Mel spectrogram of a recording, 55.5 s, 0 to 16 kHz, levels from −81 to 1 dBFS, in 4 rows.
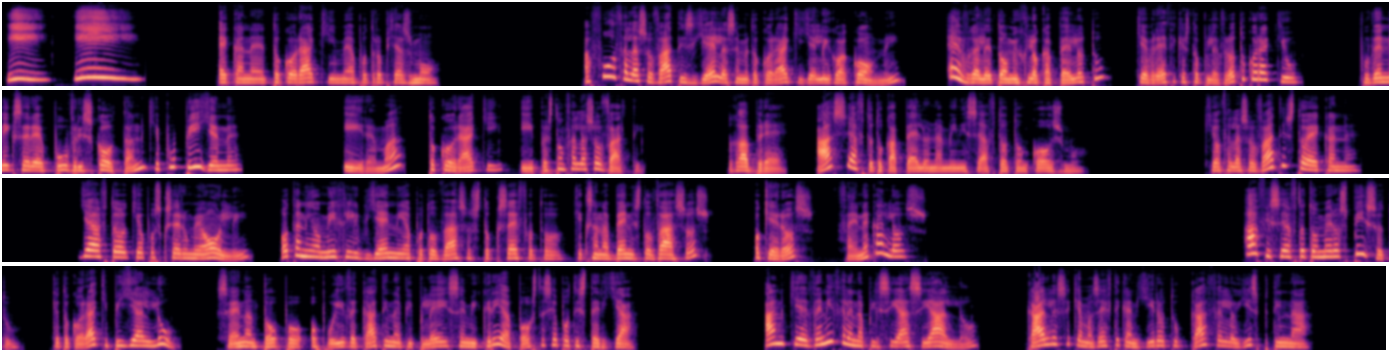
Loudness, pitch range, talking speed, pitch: -18 LUFS, 160-230 Hz, 130 wpm, 180 Hz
